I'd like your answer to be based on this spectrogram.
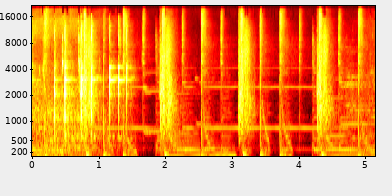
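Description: A scoop of Neocell Super Collagen powder tapped repeatedly against a glass, giving a run of sharp, bright clinks and rings in quick, irregular bursts, close and clear with no talking.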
